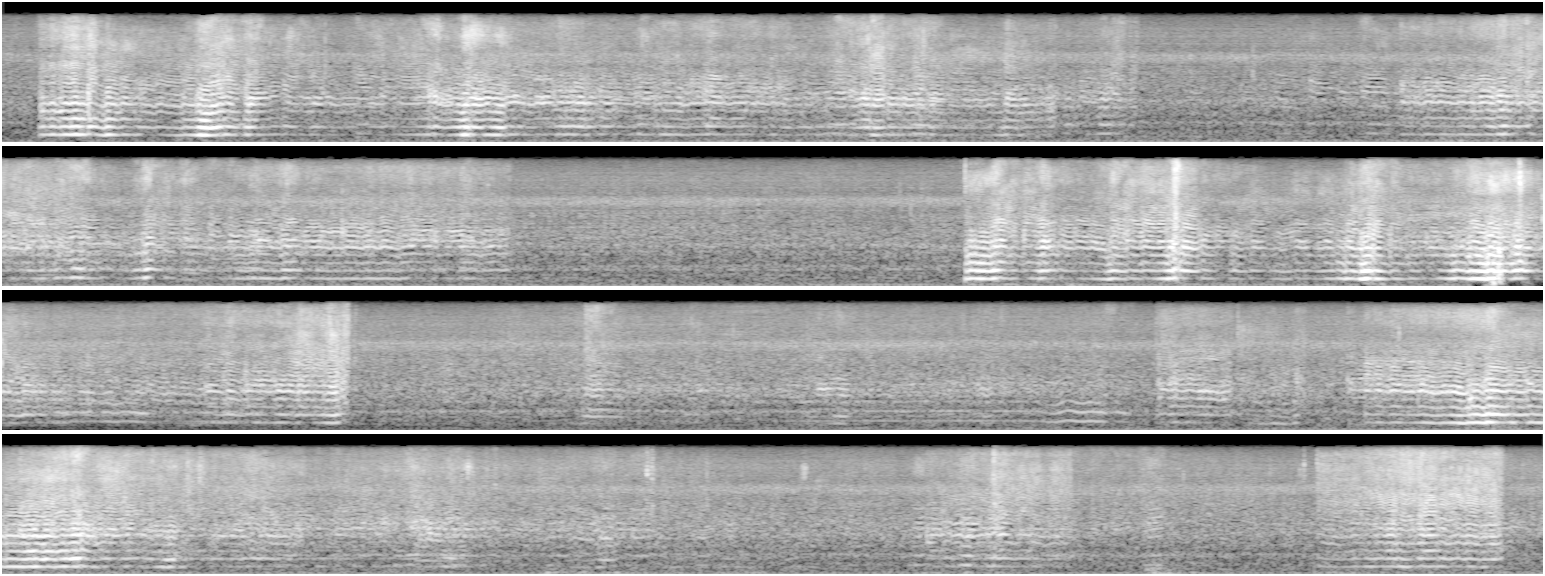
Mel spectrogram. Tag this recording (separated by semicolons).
Bccc; williams-mix; flies; country-sounds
